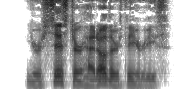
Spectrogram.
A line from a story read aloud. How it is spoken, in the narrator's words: I said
